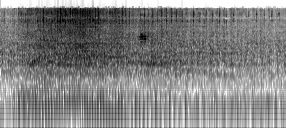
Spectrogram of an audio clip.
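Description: An old, heavy, worn-out motorcycle idles nearby, its engine thumping in a rough, rapid pulse that stays loud and steady throughout.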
